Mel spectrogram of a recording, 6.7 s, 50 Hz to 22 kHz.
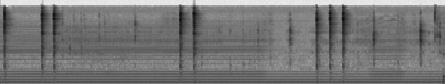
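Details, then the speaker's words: PRS SE Custom 24 electric guitar, with a wiring fault after a pickup swap, is plugged into the amp during troubleshooting. A steady low buzzy hum sits under handling clicks; the noise is new, and the pickups give no volume. "Oh. Wasn't making that noise before."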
